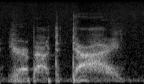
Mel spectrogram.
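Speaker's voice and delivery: hushed, slow, threatening, menacing whisper. Showing how one whispers to a spider before smashing it: whispering a threat to a spider. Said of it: "I like to whisper".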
